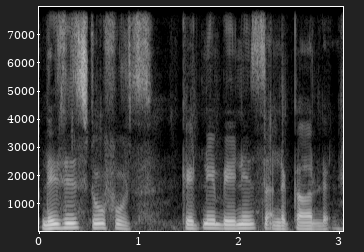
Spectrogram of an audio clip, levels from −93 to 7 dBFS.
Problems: background sounds at intervals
